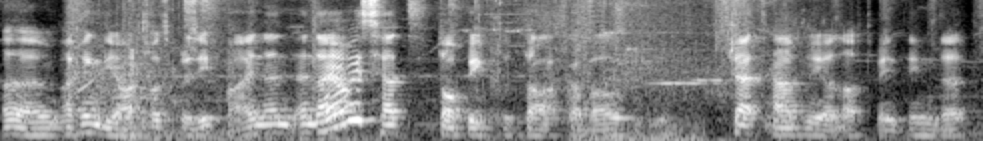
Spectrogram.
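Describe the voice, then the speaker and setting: A man's fairly low voice in a Hungarian accent, at a fairly quick pace with ordinary pitch variation, plus music in the background and audible room echo. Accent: Hungarian accent, described as weird. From Hungary. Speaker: streamer. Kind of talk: casual gameplay stream commentary. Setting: live stream. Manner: halting, frequent repetitions and fillers.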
